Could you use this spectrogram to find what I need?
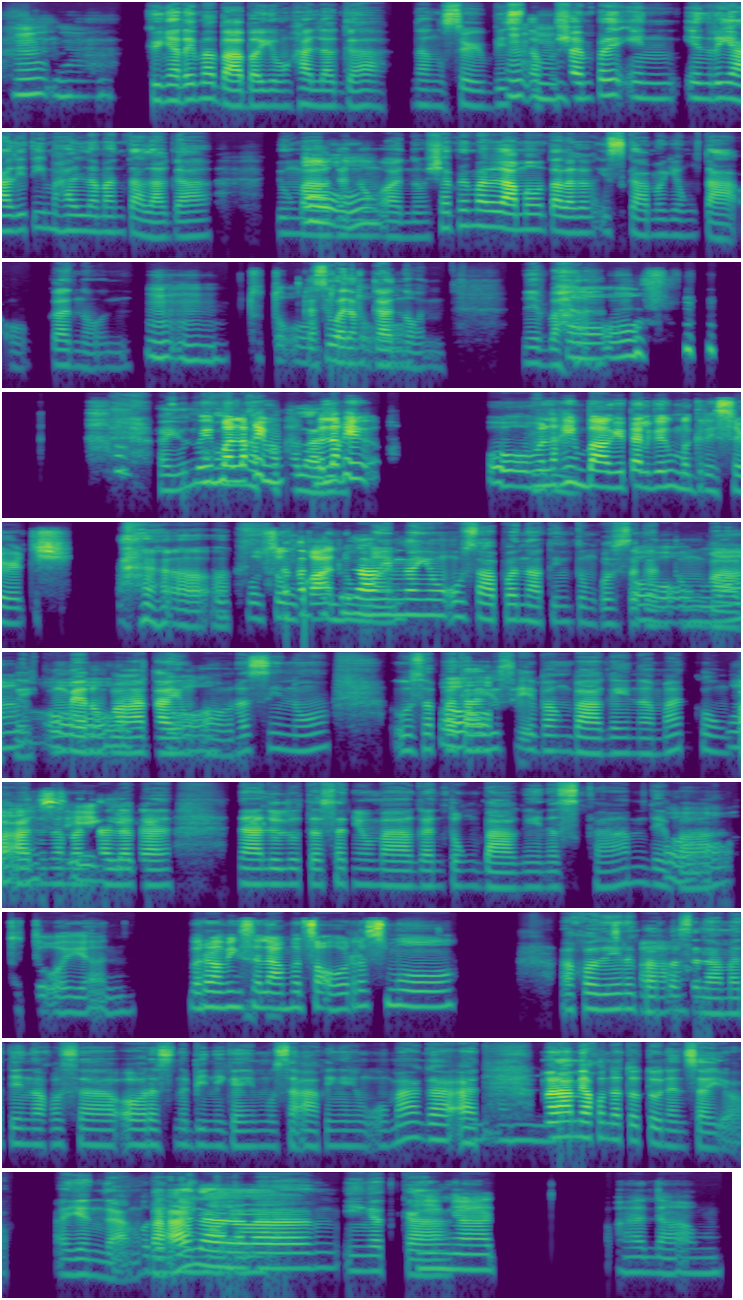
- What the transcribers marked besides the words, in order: other background noise; laughing while speaking: "'di ba?"; laugh; chuckle; "papailalim" said as "papilalim"; "anuman" said as "kanuman"
- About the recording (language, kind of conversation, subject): Filipino, unstructured, Bakit sa tingin mo maraming tao ang nabibiktima ng mga panlilinlang tungkol sa pera?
